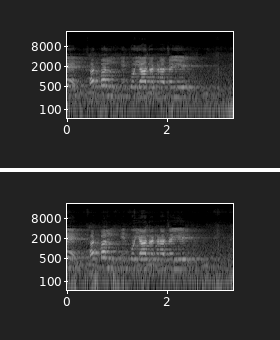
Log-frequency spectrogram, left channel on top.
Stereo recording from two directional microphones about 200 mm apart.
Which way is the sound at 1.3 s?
20° left (ahead or behind).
